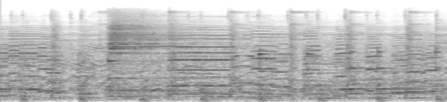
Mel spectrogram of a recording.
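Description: A high school marching band playing live: brass and saxophones over drum kit and front-ensemble percussion, with a bright crash about a second in.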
